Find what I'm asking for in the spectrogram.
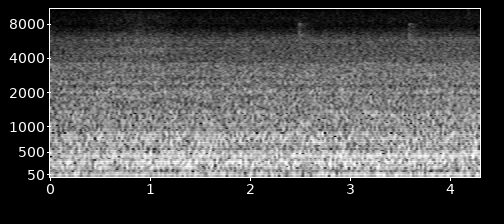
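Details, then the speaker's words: Newly installed Webasto Air Top 2000 STC gasoline heater in a ProMaster van, running after a successful second start; steady even air rush with faint constant hum, fan on full, now blowing warm air; burning smell traced to exhaust, probably through an open window. "Woohoo! Yep, it's pumping out warm air."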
